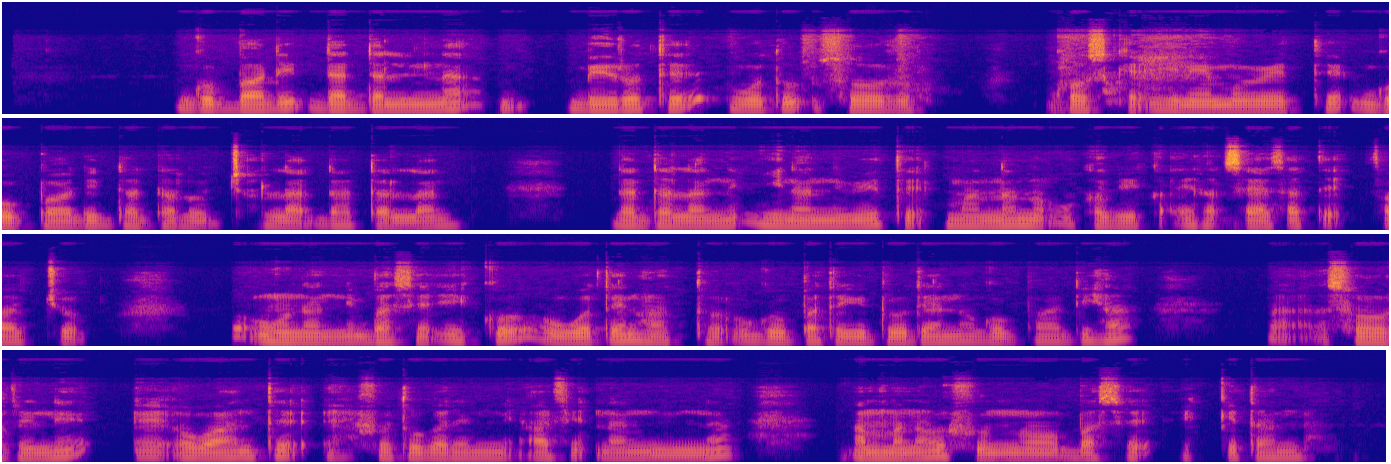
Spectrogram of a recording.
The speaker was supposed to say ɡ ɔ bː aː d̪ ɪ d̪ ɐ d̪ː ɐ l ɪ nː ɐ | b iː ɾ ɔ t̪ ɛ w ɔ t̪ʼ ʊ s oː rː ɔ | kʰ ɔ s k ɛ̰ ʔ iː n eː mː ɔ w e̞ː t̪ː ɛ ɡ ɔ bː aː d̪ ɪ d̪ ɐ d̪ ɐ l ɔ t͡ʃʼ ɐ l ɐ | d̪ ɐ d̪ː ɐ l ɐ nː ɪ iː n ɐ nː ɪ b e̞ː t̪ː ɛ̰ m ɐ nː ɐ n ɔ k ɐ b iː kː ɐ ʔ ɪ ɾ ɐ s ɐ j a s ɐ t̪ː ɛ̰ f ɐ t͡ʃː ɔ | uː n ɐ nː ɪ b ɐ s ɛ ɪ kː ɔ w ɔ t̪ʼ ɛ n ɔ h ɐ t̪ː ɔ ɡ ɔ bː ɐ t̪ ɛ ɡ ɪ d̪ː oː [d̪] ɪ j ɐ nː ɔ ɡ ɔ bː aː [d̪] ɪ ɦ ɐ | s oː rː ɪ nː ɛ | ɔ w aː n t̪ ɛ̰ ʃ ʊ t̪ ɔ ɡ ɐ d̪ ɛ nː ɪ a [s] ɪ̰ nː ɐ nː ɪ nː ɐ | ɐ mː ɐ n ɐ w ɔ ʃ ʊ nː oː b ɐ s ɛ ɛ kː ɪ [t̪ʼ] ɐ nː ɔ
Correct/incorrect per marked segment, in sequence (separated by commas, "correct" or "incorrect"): correct, correct, incorrect, incorrect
